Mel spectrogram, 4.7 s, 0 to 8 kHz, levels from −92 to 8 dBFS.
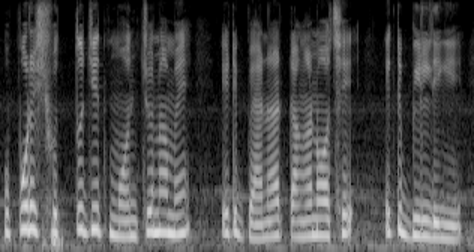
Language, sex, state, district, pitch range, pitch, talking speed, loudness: Bengali, female, West Bengal, Cooch Behar, 195-245 Hz, 225 Hz, 125 wpm, -16 LUFS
